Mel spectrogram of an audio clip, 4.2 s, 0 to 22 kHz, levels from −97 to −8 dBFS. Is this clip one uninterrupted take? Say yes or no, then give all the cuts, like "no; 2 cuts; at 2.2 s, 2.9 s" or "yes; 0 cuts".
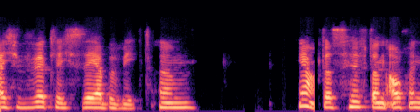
no; 2 cuts; at 1.5 s, 3.1 s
